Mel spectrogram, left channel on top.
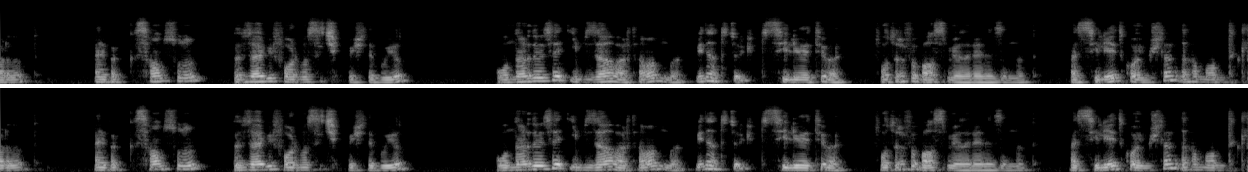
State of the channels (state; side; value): normal; both; correlation 0.75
